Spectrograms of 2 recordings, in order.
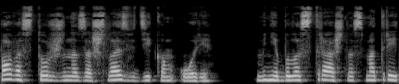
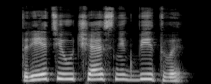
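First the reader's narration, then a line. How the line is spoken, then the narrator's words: Loud, enthusiastic announcing. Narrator (Russian): громко и воодушевленно вещал распорядитель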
